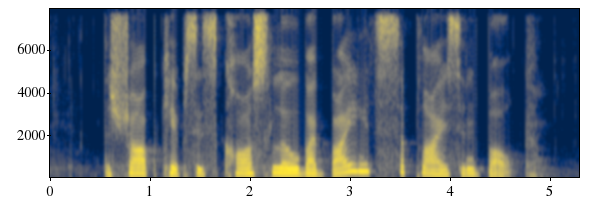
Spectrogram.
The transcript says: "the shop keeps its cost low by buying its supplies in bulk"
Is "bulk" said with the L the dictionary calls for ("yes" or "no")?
yes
